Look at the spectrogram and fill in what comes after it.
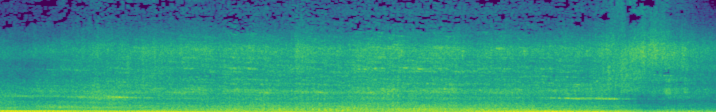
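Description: Passenger train cars rolling past on the rails: a steady rumble of wheels on track, with a faint brief wheel squeal about two seconds in and again near the end.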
